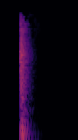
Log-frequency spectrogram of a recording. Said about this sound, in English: Damn, that was a sound. I don't even know what the heck that was. I think that was the server door creaking. And it somehow got picked up on the mic.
